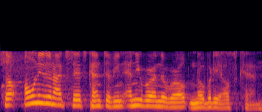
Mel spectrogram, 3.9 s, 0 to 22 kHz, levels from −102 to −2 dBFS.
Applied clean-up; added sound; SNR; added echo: none; none; none; none.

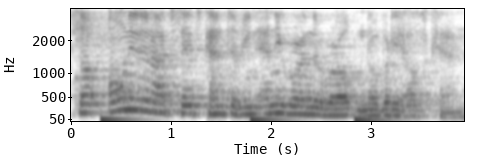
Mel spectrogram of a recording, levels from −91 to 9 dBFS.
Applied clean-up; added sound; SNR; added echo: none; Bass drum; 3 dB; reverberation time 1.4 s.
